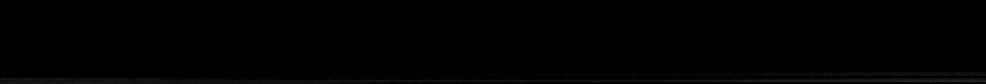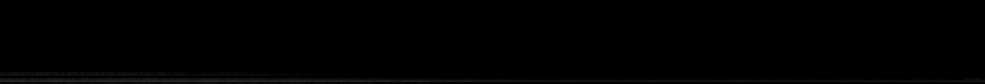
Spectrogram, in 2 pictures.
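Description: Near silence: a faint, steady electrical hum with several overtones and a faint high steady tone, the background noise of the recording.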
